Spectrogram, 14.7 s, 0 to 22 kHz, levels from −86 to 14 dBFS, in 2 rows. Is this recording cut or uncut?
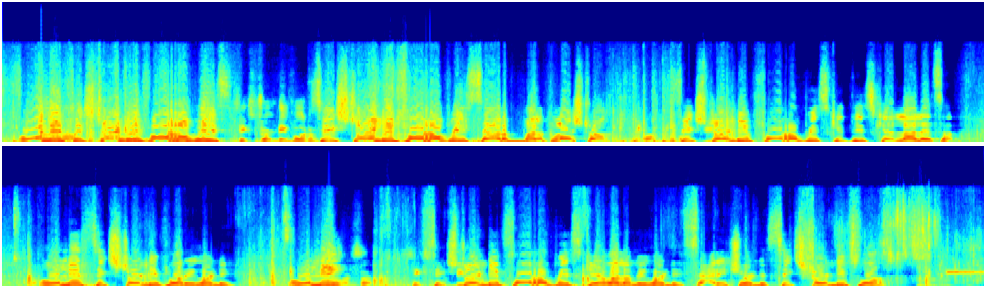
uncut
